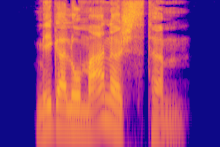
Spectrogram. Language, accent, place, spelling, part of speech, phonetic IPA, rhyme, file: German, Germany, Berlin, megalomanischstem, adjective, [meɡaloˈmaːnɪʃstəm], -aːnɪʃstəm, De-megalomanischstem.ogg
- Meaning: strong dative masculine/neuter singular superlative degree of megalomanisch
